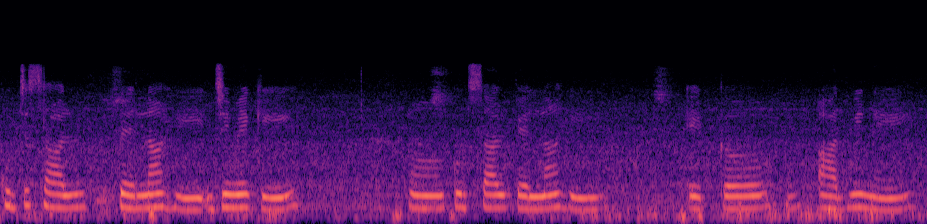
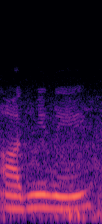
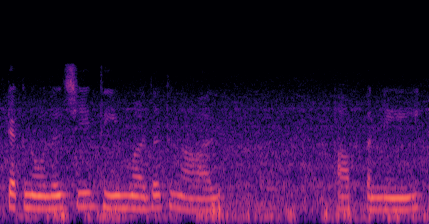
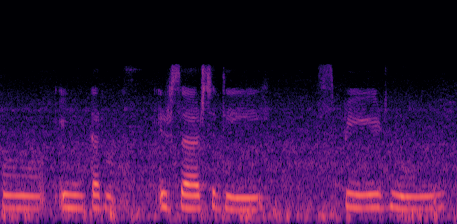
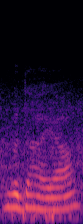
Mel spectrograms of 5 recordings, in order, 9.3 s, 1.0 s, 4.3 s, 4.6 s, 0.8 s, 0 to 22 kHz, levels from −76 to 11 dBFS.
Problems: constant background noise, background conversations at intervals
